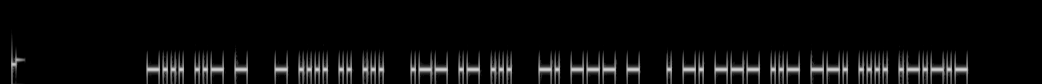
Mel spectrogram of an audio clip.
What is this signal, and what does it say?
Morse code, heard as a keyed tone, about 30 wpm, 700 Hz. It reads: BUT THIS WAS NOT ENOUGH.
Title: Sentences from Top 600 Words 30wpm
